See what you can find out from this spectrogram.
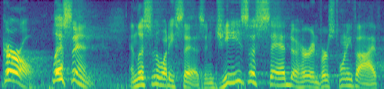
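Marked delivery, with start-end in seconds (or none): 0.0-1.2 high, loud, insistent plea; loud, drawn-out urging with pitch swoops; urgent exhortation. Retold or imitated. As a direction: shake some sense into her. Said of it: "kinda grabs her by the shoulders".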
